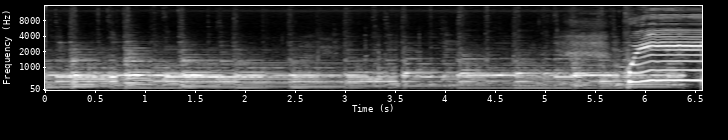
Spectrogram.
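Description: Solo acoustic guitar played, repeated plucked notes and chords ringing on as the introduction of a song. Right at the end a singing voice comes in over the guitar.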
